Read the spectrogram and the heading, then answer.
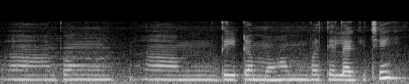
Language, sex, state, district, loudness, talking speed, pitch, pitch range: Odia, female, Odisha, Khordha, -15 LUFS, 75 wpm, 220 Hz, 215-225 Hz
